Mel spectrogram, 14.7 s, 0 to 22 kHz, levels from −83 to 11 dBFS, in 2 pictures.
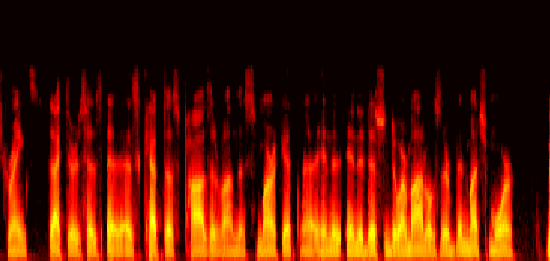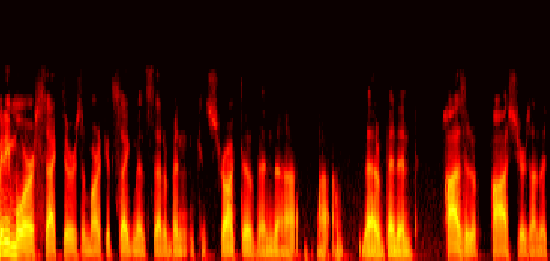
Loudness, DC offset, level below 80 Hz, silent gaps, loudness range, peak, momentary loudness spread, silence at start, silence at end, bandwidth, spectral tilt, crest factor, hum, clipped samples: -19 LUFS; under 0.1%; -52 dBFS; none; 5 LU; 0 dBFS; 11 LU; 0.1 s; 0.05 s; 7 kHz; -7 dB/octave; 18 dB; none; under 0.1%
